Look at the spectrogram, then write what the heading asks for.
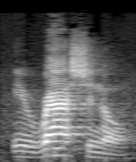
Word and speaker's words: irrational: take note of that this word irresponsible next irrational second syllable de-stress irrational again irrational irreversible irreversible now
